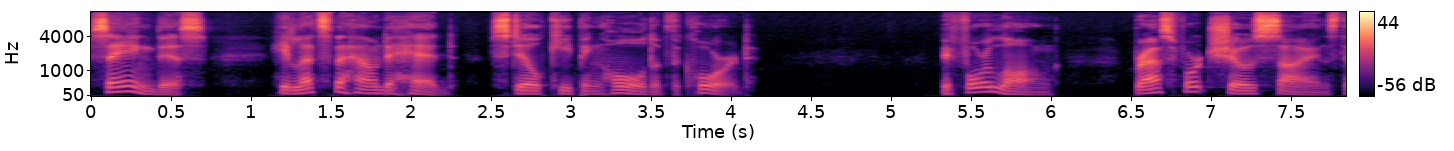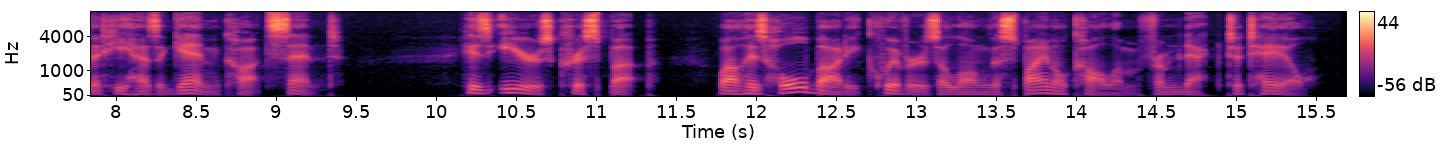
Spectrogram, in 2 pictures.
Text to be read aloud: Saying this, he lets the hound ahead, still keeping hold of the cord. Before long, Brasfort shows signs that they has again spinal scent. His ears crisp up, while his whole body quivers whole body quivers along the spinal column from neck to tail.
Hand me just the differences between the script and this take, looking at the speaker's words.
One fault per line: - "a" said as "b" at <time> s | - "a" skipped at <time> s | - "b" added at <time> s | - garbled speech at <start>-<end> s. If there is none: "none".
- "they" said as "he" at 8.0 s
- "spinal" said as "caught" at 8.7 s
- "whole body quivers" skipped at 13.2 s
